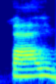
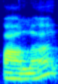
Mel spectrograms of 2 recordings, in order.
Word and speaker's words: Pala: Pal dynasty we are calling pal dynasty or pala English but this is we are pronounced pal dynasty.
